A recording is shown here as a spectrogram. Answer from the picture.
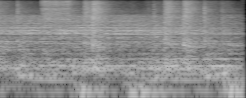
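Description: Live rock band playing, with drum kit hits over a steady bed of bass, guitar and keyboard.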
